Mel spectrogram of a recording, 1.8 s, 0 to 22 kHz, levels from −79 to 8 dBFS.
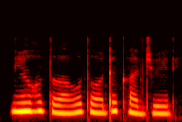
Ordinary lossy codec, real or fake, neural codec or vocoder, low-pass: none; fake; codec, 16 kHz, 4 kbps, FunCodec, trained on LibriTTS, 50 frames a second; 7.2 kHz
